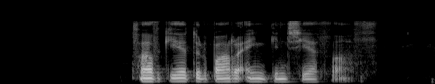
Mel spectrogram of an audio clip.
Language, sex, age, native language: Icelandic, female, 11, Icelandic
